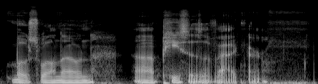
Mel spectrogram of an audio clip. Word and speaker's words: Wagner: well-known uh pieces of Wagner it's also spelled with a W but the way the Germans do it it sounded out with a uh like a V different times that this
